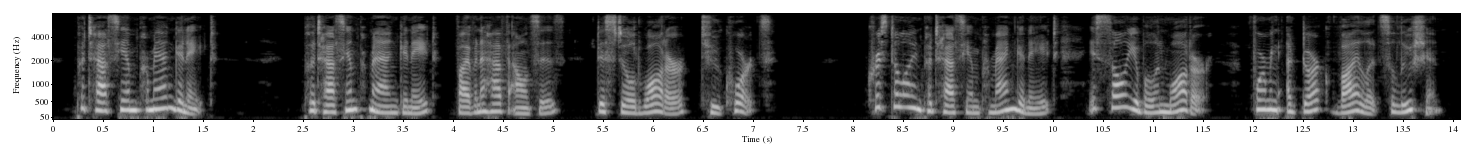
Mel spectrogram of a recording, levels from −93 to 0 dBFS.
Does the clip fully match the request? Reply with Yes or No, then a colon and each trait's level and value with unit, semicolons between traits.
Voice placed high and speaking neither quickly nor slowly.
No: high, 220 Hz; slow, 95 wpm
